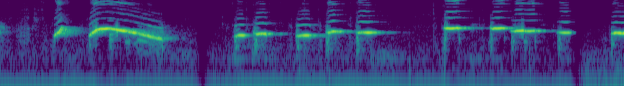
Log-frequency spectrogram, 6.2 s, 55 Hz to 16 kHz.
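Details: Male cockatiel, about 4 years old, whistles a learned tune ("If You're Happy and You Know It") in clear, pure notes with a rising-then-falling opening phrase, indoors as a free-flying pet.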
